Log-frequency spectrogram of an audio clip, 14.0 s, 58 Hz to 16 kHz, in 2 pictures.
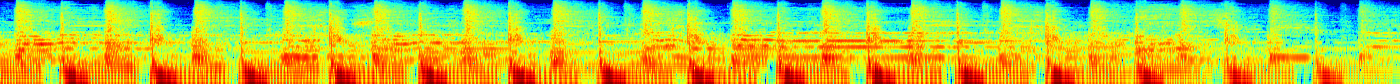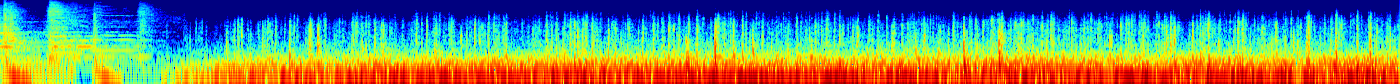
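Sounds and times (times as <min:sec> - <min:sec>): dance music: 0:00.0 - 0:07.9
bonfire roaring and crackling: 0:08.0 - 0:14.0.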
